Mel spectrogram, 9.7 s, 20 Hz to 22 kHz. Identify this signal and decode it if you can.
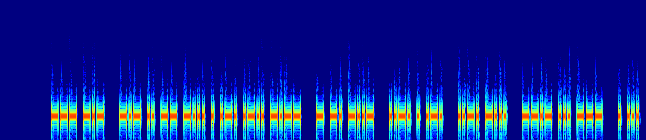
Morse code, heard as a keyed tone, about 36 wpm, 700 Hz. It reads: OK KIMBERLY TNX FER FB QSO ES
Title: Practice QSO - Exchange 4 - Ending - 35wpm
